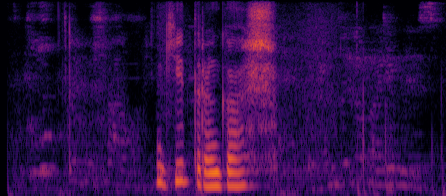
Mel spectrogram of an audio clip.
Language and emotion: Russian, neutral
